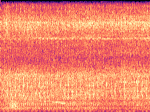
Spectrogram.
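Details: Beat Street ESP scooter that clicked at the starter button, after cleaning the rusty, loose starter relay and checking sockets: small engine settles into even quick idle, steady pulses, no stumbles or rattles; healthy. Ignition key switch noted as somewhat faulty.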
